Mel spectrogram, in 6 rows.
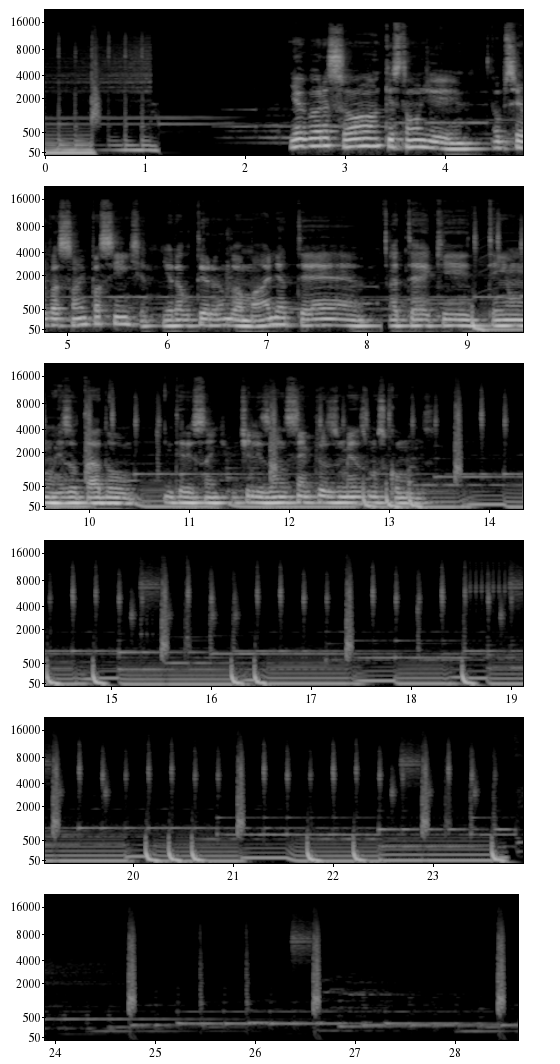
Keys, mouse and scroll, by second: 0.4-0.7 scroll down 1, 0.7 middle click, 1.7 click, 2.4 click, 2.7 middle click, 2.8 scroll down 1, 2.9 middle click, 3.2 scroll up 2, 3.4 scroll down 2, 3.6 shift+middle click, 3.8 scroll up 2, 4.2 middle click, 4.7 shift+middle click, 4.8-5.4 scroll down 4, 4.9 middle click, 5.4 middle click, 5.7 scroll up 2, 5.9 middle click, 6.4 ctrl+r, 7.0 middle click, 7.4 s, 9.4 middle click, 9.6-10.1 scroll up 3, 10.1 alt+click, 11.3 middle click, 11.6 middle click, 11.9 click, 12.0 click, 12.3 click, 12.4 click, 12.7 middle click, 12.9 middle click, 13.1 click, 13.3 middle click, 13.6 click, 13.8 click, 14.4 click, 14.5 middle click, 15.0 middle click, 15.4 click, 15.5 scroll up 1, 15.7 middle click, 15.9 click, 16.3 click, 16.8 middle click, 17.4 click, 17.4 middle click, 17.7 scroll down 1, 17.9 middle click, 18.2 alt+click, 18.4 click, 19.1 middle click, 19.4 click, 19.6 shift+click, 19.8 click, 20.2 middle click, 20.5 middle click, 20.7 click, 21.2 click, 21.4 click, 21.8 scroll down 1, 22.0 middle click, 22.3 middle click.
